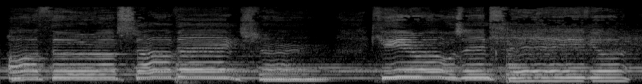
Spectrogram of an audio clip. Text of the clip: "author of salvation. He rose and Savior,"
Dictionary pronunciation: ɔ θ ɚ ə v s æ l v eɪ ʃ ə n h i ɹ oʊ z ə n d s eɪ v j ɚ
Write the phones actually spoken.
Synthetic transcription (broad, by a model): ɔ θ ɚ ə v s æ l v eɪ ʃ ə n h i ɹ oʊ z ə n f eɪ v j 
